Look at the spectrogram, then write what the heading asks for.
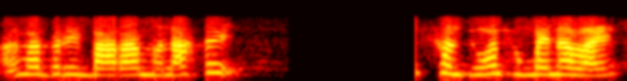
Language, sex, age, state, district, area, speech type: Bodo, female, 45-60, Assam, Chirang, urban, conversation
